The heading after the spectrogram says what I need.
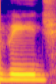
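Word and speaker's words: wage: और यहां पर यह वेज है क्या है वेज डब्लू के बाद में ए है फिर जी कॉन्सोनेंट ई यहां पर साइलेंट है वेज वेज का मतलब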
